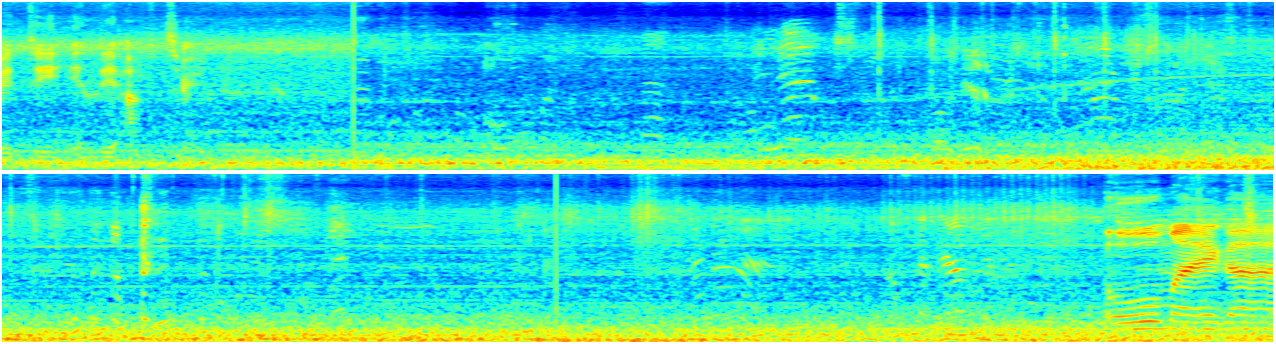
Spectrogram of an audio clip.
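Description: Passenger airplane cabin during takeoff, with a steady broad engine roar filling the space throughout and faint voices now and then beneath it.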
